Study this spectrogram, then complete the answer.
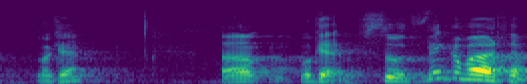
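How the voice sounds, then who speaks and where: The man's pitch swings very widely. He talks at a fairly quick pace. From Korea, moved to US at ten. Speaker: theology professor. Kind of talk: lecture. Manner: casual, halting with fillers.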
